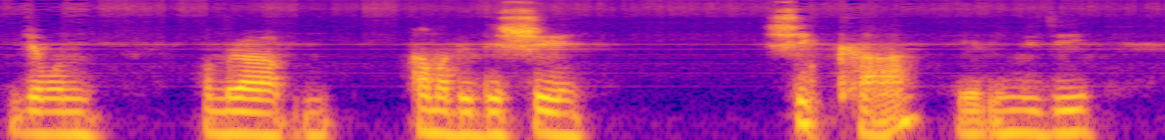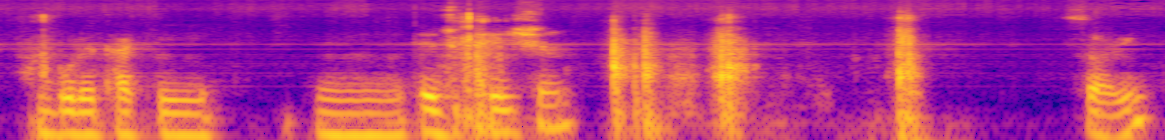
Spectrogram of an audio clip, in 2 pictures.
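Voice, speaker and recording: A man, teaching English pronunciation in a slow, halting way, repeating words to demonstrate them. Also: mid-range voice, completely flat delivery, creaky, slightly rough. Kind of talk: course promo and pronunciation lesson. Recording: dull lo-fi sound.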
